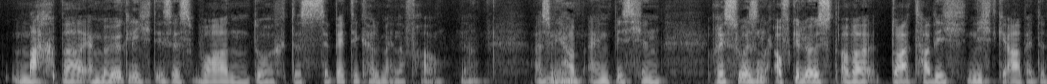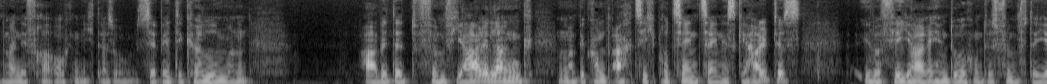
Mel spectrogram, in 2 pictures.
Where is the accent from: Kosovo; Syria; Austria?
Austria; Salzburg; born there; also born or lived in Vienna; now in Graz, Austria; Ich bin gebürtiger Salzburger. Von dort aber schon jetzt seit über 30 Jahren weg. Ich habe 12 Jahre in Wien gelebt und bin jetzt der Liebe wegen nach Graz gekommen.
